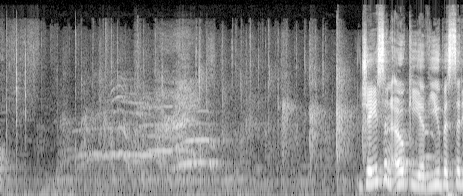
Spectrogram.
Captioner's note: audience cheering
